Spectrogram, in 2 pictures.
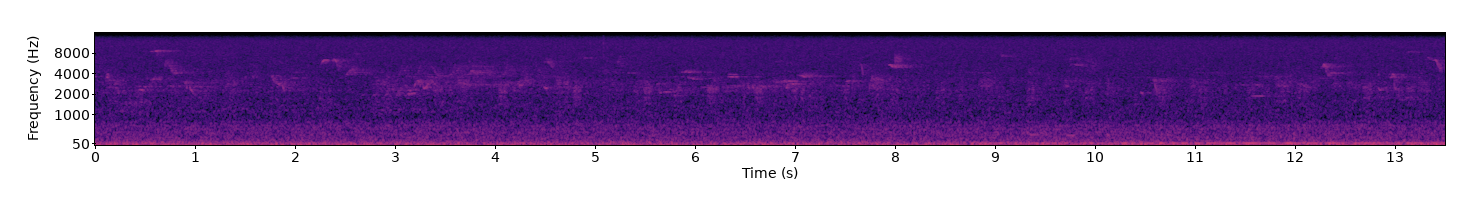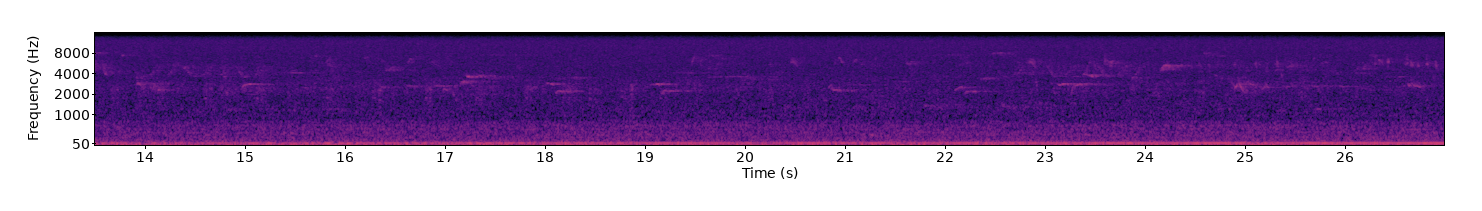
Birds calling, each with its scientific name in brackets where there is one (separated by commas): Gray Catbird (Dumetella carolinensis), Eastern Kingbird (Tyrannus tyrannus)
